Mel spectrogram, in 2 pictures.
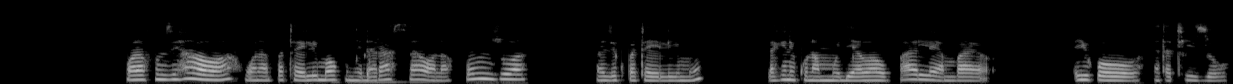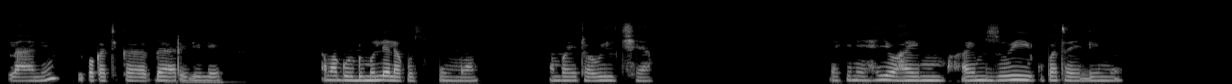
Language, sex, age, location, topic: Swahili, female, 25-35, Nairobi, education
